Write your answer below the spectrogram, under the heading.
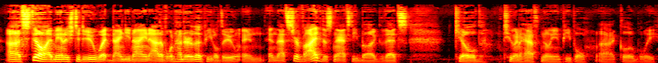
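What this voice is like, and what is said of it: Froggy, hoarse voice. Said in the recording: “my voice is still a bit froggy”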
